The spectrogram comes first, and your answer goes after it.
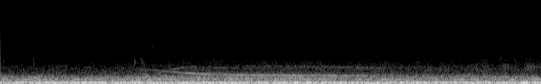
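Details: Underwater whale voice: one smooth moan that starts higher, bends downward and settles into a level, drawn-out tone lasting about two seconds, with a continuous low, rumbling ocean background.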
